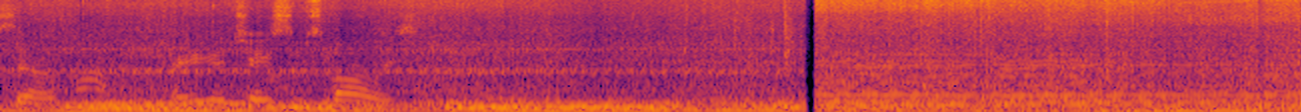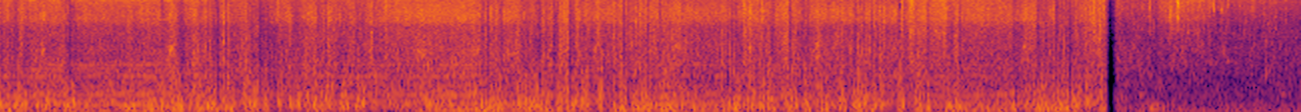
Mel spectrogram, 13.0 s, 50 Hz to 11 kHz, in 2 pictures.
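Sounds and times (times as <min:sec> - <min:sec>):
wind buffeting microphone: 0:00.0 - 0:12.1
boat engine running: 0:00.0 - 0:13.0.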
